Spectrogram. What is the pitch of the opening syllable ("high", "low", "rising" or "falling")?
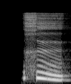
falling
